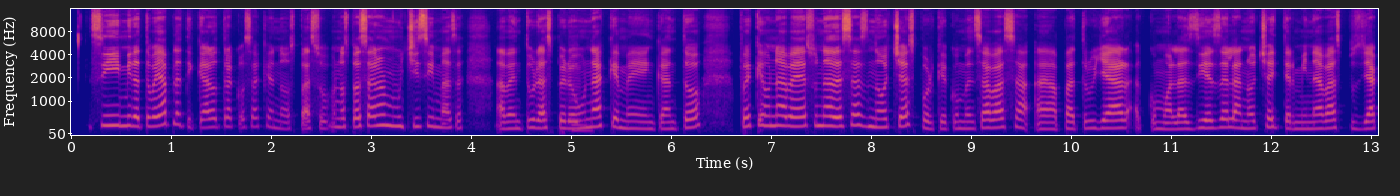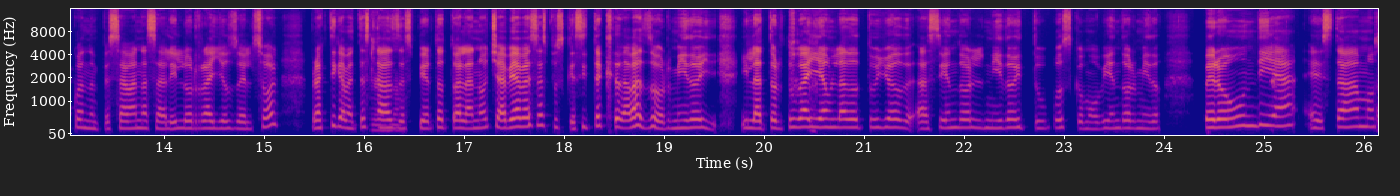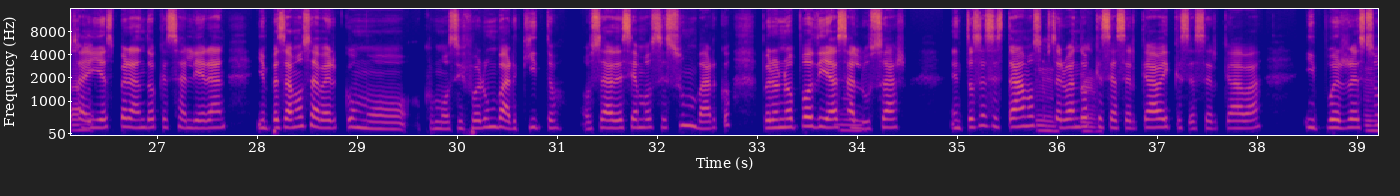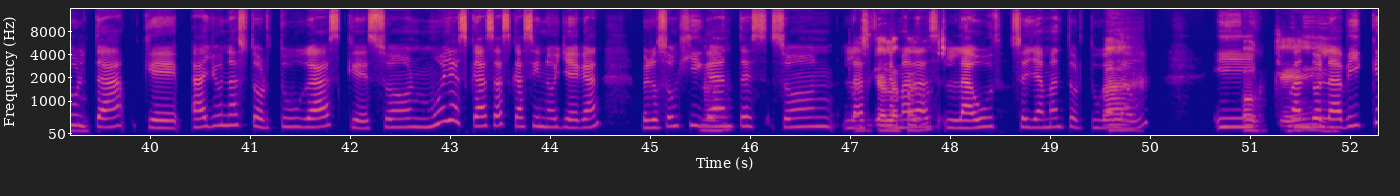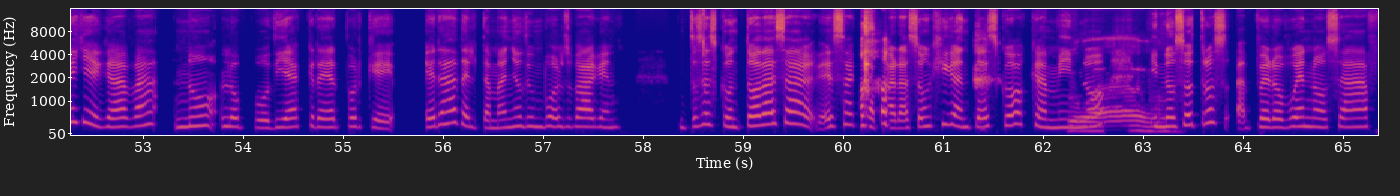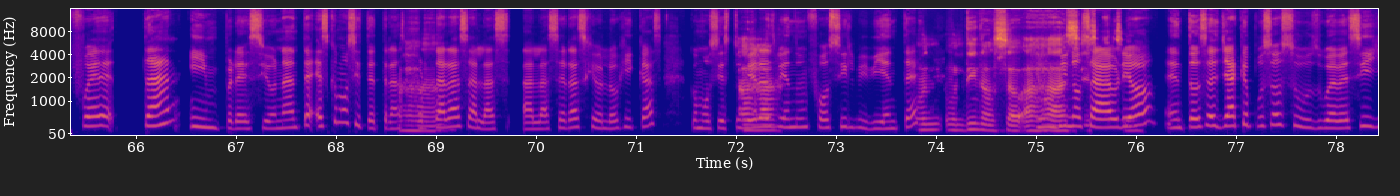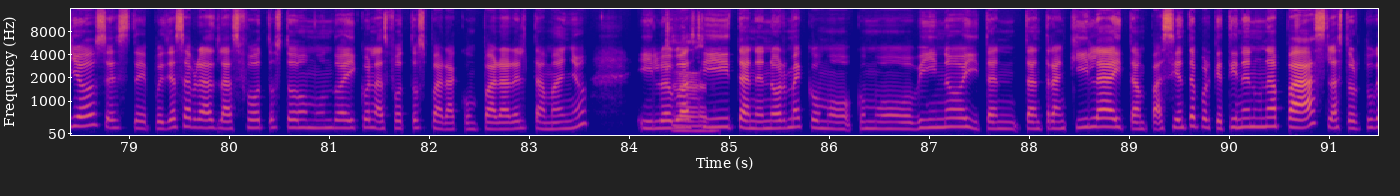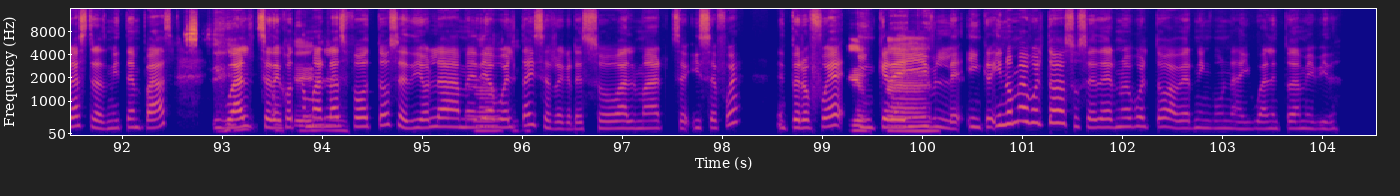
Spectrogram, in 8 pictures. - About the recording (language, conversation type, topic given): Spanish, podcast, ¿Qué momento en la naturaleza te hizo sentir más agradecido?
- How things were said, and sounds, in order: laughing while speaking: "quedabas dormido"; tapping; chuckle; drawn out: "Guau"; stressed: "tan"; unintelligible speech; stressed: "increíble"; unintelligible speech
